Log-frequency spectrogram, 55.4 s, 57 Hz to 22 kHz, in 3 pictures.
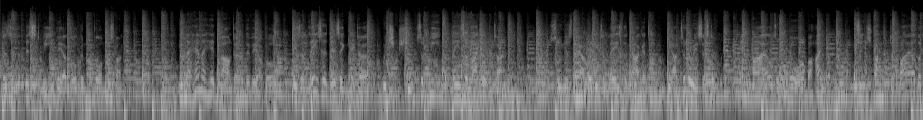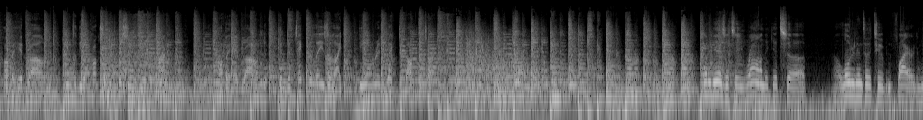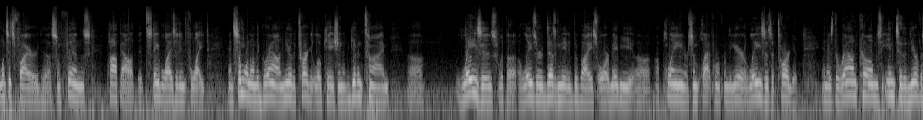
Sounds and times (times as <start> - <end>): Speech: 0.0 - 2.6, 3.6 - 10.2, 11.0 - 21.9, 22.8 - 27.2, 32.5 - 45.4, 46.0 - 55.3
Music: 0.0 - 34.0.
